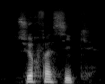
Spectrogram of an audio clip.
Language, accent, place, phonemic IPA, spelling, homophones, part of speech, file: French, France, Lyon, /syʁ.fa.sik/, surfacique, surfaciques, adjective, LL-Q150 (fra)-surfacique.wav
- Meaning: surface; surficial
